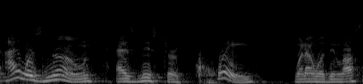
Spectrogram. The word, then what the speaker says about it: Cui: My surname is Cui, which is spelled as C-U-I with the Chinese pinyin, and I was known as Mr. Kui when I was in Los Angeles.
